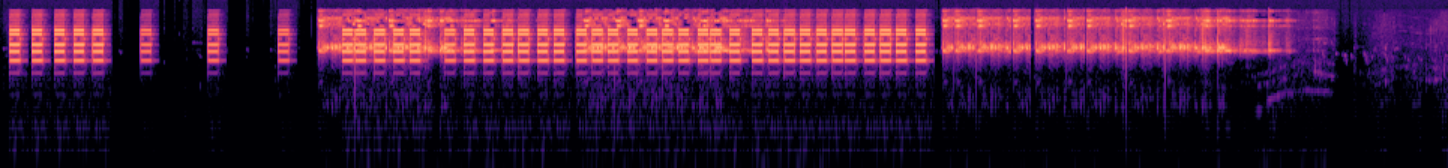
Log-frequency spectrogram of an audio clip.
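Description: An electronic bite alarm beeps rapidly.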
